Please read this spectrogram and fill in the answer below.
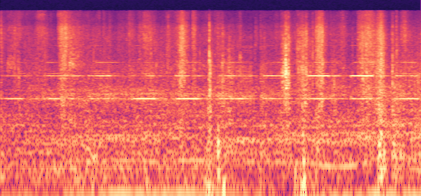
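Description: Low steady hum inside a boat cabin, with faint high-pitched beeps that come and go and a few soft knocks as the head's door is pushed open.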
